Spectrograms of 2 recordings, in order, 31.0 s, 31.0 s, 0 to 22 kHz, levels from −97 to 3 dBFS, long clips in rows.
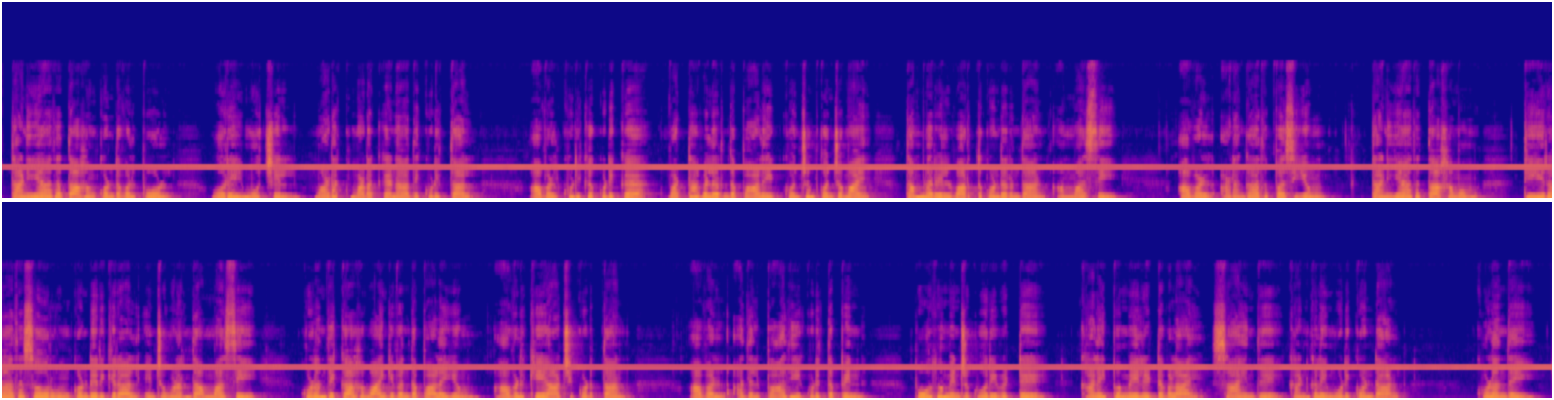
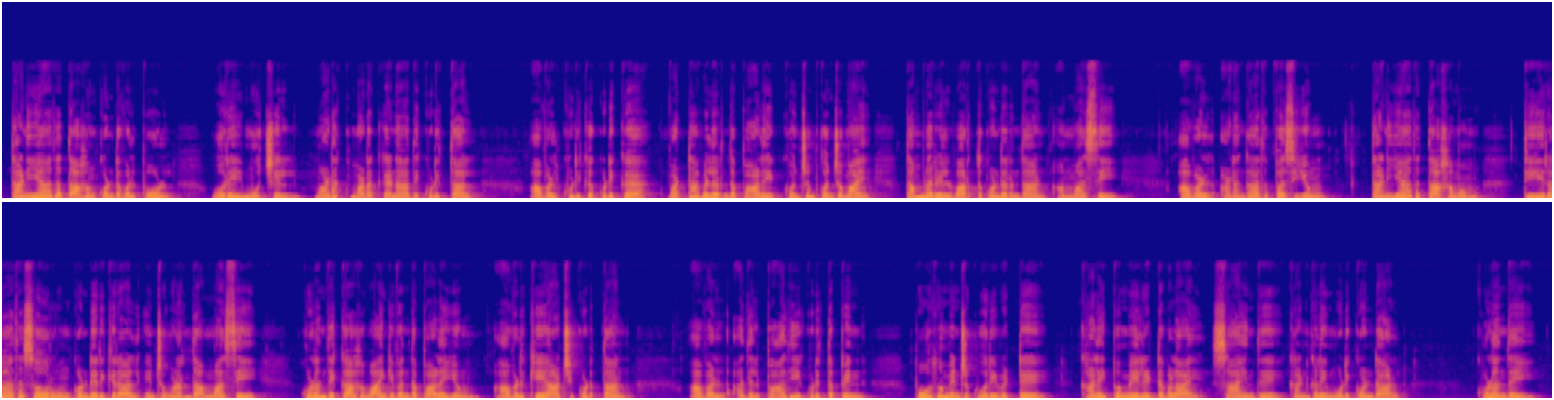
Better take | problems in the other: second | high-pitched whine; loud; throughout; 3.5 kHz, 9 dB below the speech

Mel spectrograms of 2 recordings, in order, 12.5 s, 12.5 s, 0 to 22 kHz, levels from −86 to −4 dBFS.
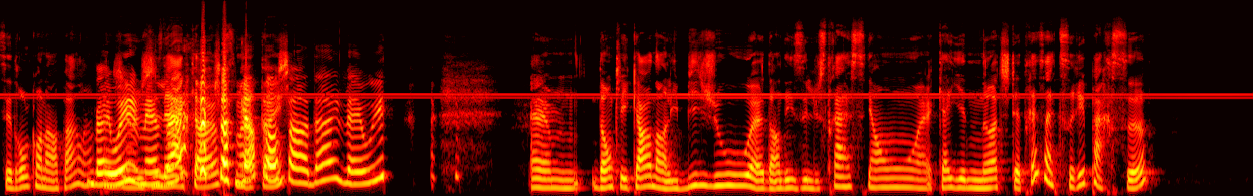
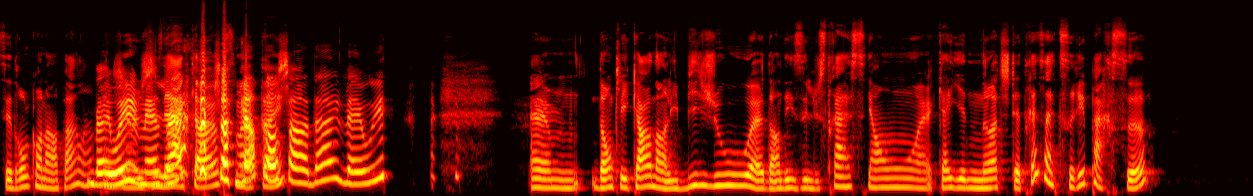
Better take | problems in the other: second | high-pitched whine; faint; throughout; 3 kHz, 25 dB below the speech

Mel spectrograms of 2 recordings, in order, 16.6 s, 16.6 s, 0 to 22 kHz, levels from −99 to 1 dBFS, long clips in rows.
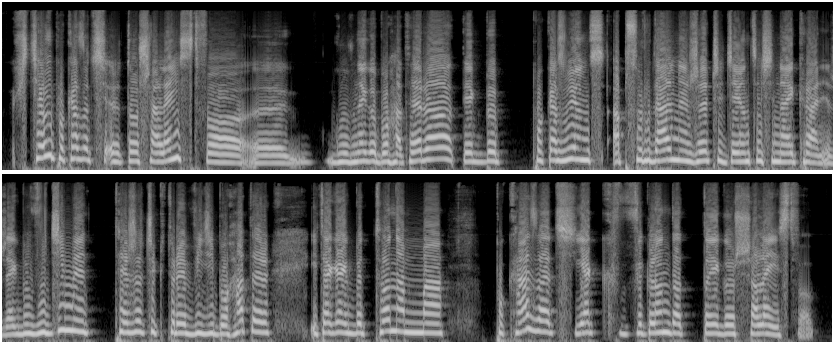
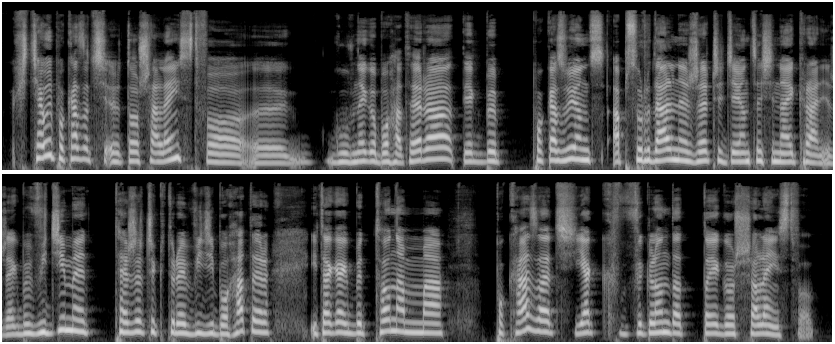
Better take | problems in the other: second | distortion; heavy; 24% of the sound clipped

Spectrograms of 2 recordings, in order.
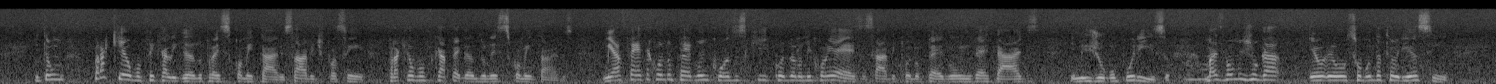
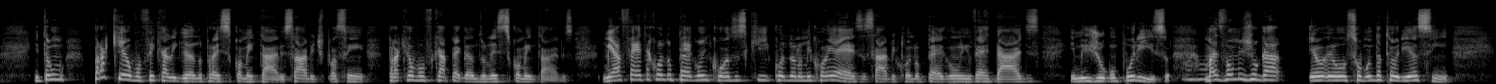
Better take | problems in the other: second | hiss; loud; throughout; 6 dB below the speech

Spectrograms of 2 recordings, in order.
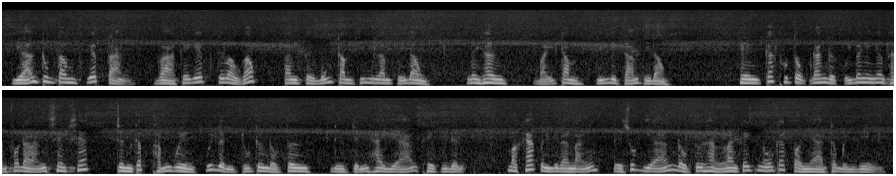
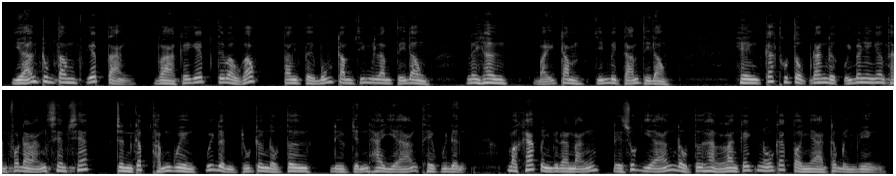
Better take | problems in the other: second | hiss; noticeable; throughout; 10 dB below the speech

